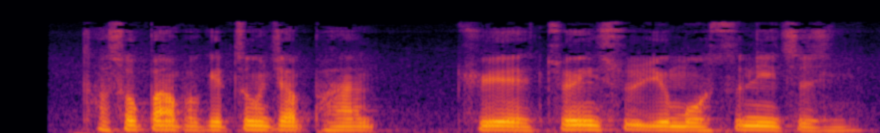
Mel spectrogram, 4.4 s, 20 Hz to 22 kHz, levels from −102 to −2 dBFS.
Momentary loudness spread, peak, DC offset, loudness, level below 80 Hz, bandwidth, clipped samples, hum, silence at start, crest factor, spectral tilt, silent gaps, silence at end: 8 LU; -6 dBFS; under 0.1%; -26 LUFS; -58 dBFS; 11.5 kHz; under 0.1%; none; 0.4 s; 20 dB; -7 dB/octave; none; 0.1 s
